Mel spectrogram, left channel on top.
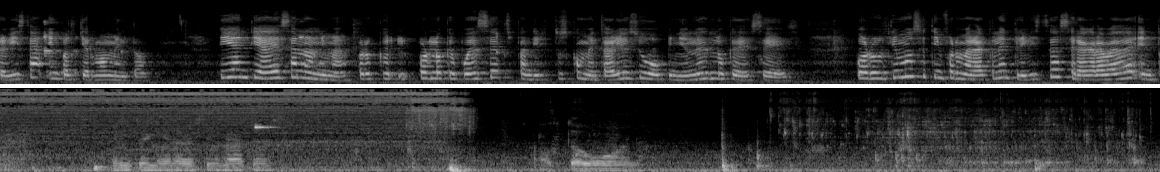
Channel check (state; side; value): different; both; correlation 0.00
